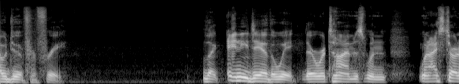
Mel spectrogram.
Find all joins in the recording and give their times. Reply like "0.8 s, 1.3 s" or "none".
3.0 s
